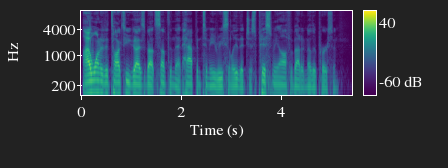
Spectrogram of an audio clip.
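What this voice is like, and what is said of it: Voice still a little messed up. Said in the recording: “as you can probably still tell, my voice is a little messed up still”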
